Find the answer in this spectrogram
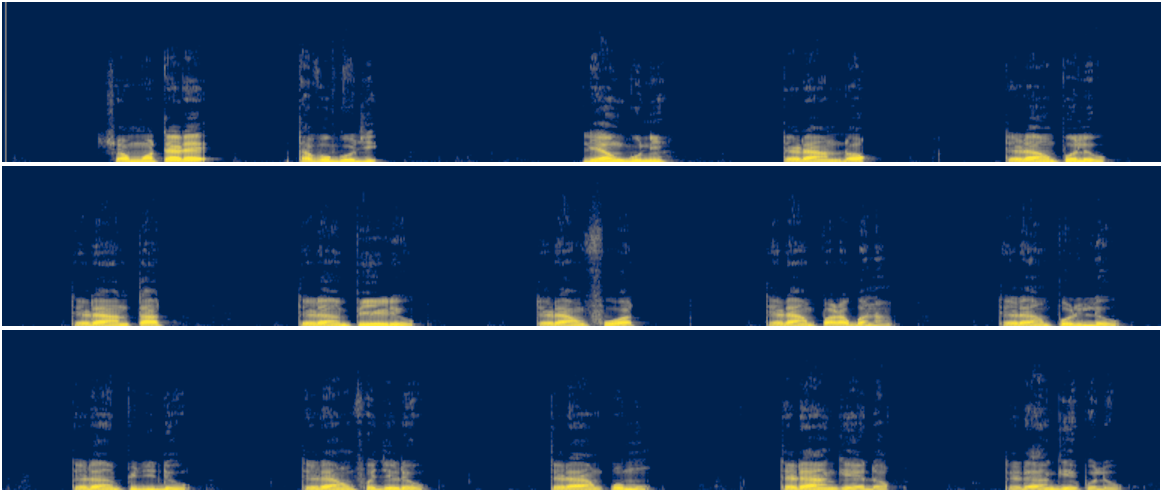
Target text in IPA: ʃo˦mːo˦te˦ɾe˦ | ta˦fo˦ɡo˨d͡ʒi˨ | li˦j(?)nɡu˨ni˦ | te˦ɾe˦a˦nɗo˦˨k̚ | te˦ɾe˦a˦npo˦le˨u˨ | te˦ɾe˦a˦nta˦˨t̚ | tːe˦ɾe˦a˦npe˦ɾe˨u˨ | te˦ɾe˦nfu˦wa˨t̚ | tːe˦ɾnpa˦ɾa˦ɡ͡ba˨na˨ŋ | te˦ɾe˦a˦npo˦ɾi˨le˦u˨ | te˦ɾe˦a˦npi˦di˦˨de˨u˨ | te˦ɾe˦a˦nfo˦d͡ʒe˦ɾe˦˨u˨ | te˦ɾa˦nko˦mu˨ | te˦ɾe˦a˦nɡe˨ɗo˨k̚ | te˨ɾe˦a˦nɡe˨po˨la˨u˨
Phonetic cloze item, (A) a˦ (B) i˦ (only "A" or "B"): A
